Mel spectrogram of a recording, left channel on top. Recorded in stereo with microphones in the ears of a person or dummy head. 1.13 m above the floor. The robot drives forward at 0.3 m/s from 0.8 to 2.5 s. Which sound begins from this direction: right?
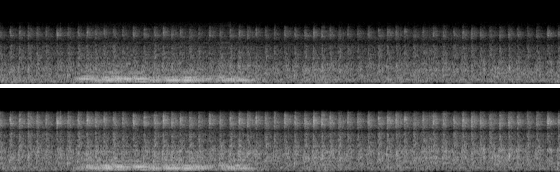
An engine running, at 0.0 s.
